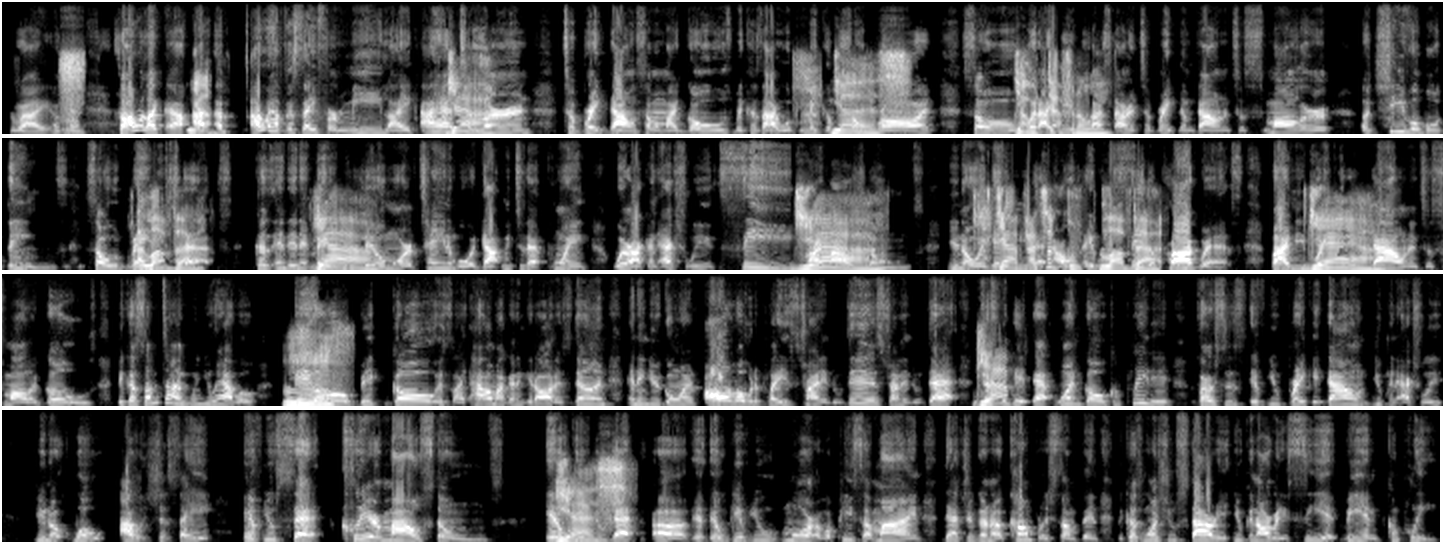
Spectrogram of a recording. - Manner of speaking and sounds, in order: other background noise; drawn out: "Yeah"; tapping
- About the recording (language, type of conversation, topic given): English, unstructured, What strategies help you stay motivated when working toward your goals?
- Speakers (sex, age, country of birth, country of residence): female, 30-34, United States, United States; female, 55-59, United States, United States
